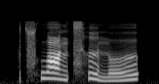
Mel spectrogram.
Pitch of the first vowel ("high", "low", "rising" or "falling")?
falling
